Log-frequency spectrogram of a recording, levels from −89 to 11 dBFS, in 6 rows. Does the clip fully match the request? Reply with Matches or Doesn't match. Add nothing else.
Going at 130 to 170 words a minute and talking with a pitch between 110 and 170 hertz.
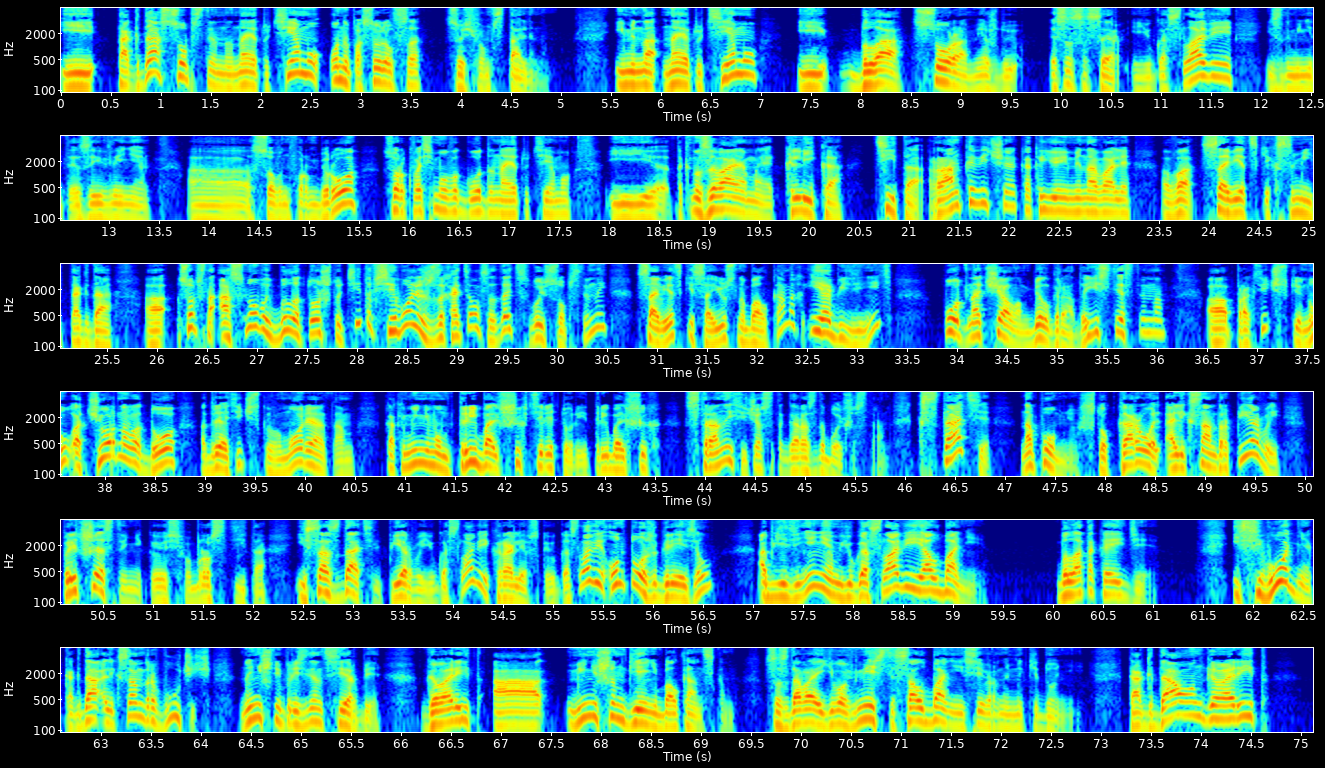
Doesn't match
